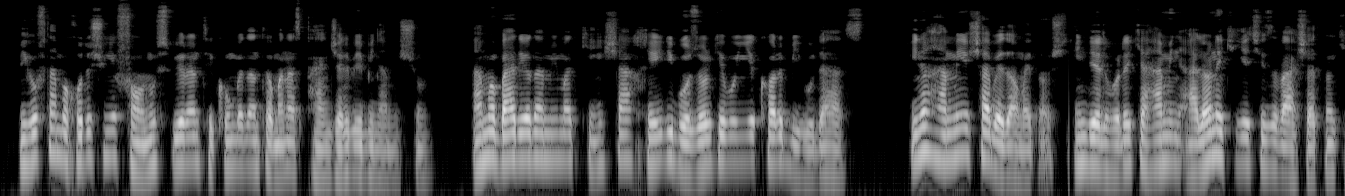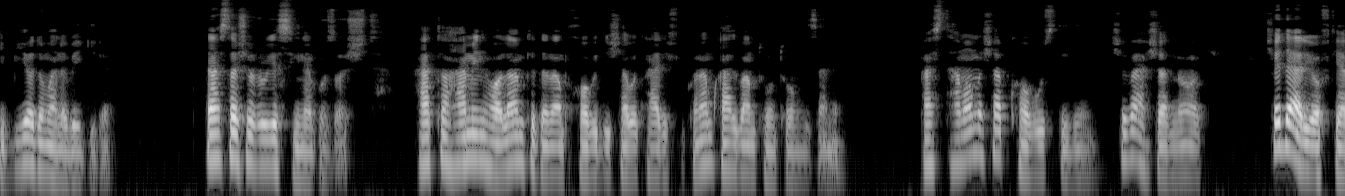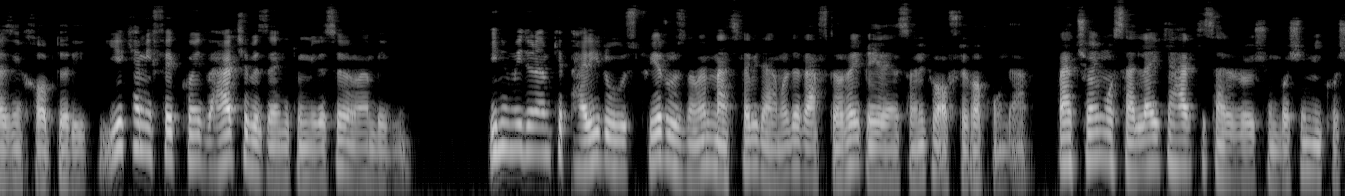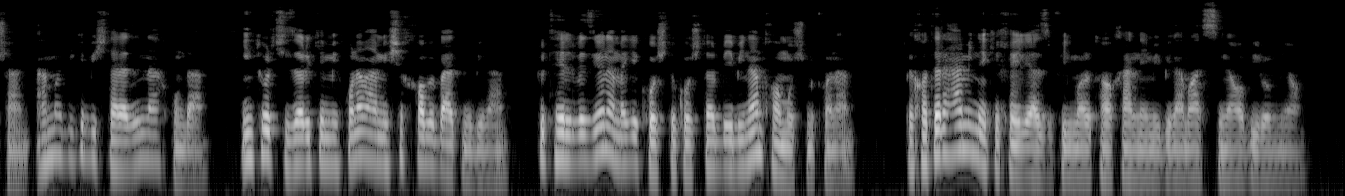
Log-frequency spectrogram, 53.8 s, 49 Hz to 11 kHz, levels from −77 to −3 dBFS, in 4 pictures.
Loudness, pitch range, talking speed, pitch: -27 LUFS, 95-135 Hz, 175 wpm, 115 Hz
